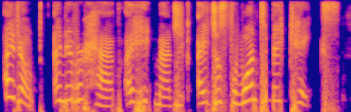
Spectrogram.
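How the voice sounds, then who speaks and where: A woman's voice: fairly high pitch, slow pace, no echo, poor audio. A woman voicing an emotional, defiant schoolgirl witch in a storybook, speaking in tearful outbursts. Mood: tearful shouting.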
